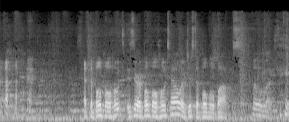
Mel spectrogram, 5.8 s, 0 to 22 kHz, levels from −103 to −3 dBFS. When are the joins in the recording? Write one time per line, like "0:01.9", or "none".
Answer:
none

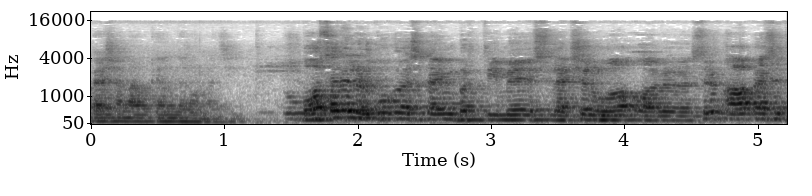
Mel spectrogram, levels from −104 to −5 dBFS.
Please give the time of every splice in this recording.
0:01.5

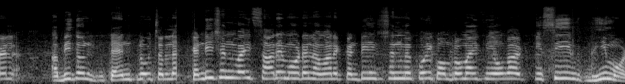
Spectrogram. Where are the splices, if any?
0:01.8

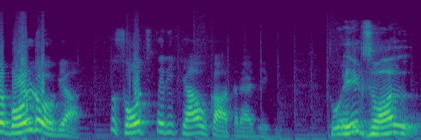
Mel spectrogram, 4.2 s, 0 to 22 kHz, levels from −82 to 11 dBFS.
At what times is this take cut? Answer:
0:02.8

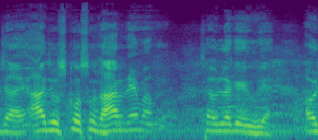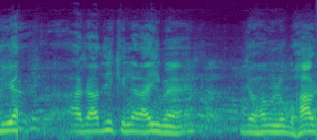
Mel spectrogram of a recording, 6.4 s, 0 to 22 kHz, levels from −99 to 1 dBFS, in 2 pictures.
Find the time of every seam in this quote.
0:03.4

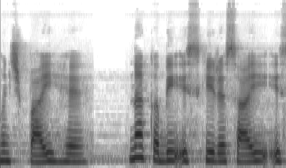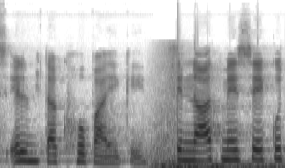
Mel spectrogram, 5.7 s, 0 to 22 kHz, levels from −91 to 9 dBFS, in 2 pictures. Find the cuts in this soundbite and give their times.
0:04.6

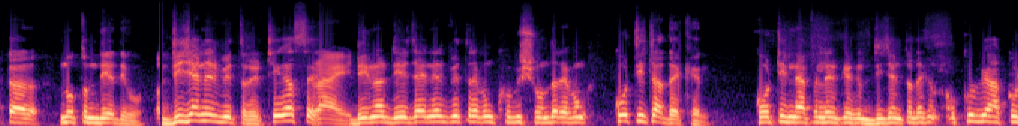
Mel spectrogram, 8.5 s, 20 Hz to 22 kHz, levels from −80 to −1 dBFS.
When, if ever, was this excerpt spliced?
0:01.4

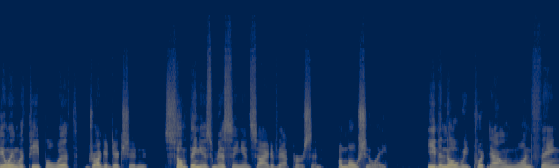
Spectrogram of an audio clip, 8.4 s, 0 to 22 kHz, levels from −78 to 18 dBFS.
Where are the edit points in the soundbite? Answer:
0:02.2

